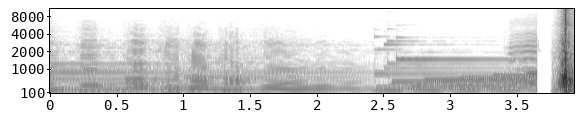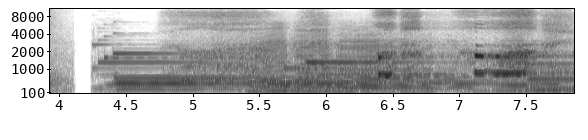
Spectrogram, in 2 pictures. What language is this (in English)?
Russian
